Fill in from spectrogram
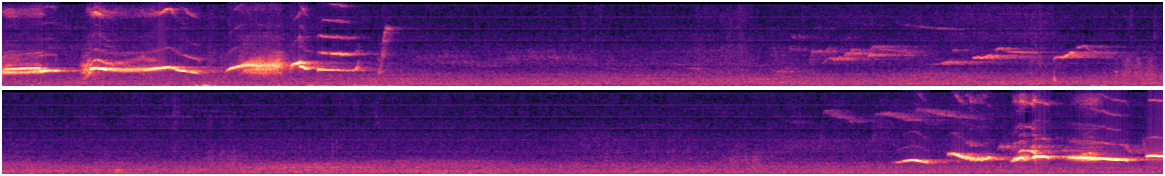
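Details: A blackbird mimics a phone, giving a bright, warbling electronic-sounding trill like a ringtone at the start and again at the end, with a few faint high notes between and quiet outdoor background.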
